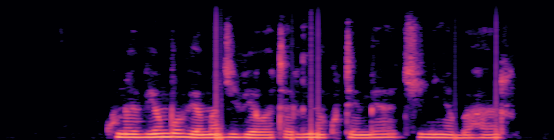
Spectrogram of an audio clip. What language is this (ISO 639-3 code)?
swa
